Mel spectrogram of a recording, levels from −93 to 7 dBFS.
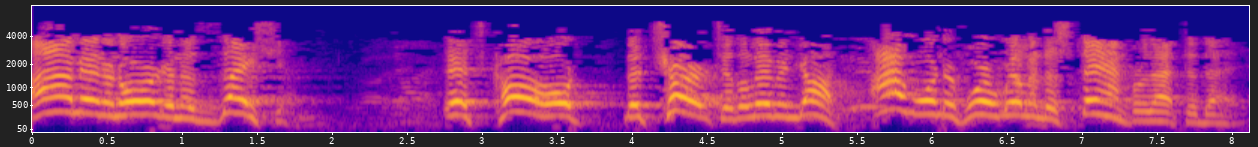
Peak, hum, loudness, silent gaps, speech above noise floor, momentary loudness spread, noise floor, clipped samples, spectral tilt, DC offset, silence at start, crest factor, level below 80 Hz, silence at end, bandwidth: -2 dBFS; none; -15 LUFS; none; 38 dB; 9 LU; -53 dBFS; under 0.1%; -9 dB/octave; under 0.1%; 0 s; 12 dB; -70 dBFS; 0.15 s; 5.8 kHz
